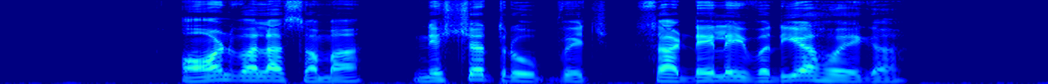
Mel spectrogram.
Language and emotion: Punjabi, neutral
